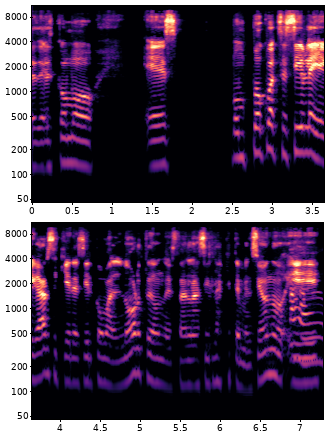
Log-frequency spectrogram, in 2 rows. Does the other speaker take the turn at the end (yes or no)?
no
